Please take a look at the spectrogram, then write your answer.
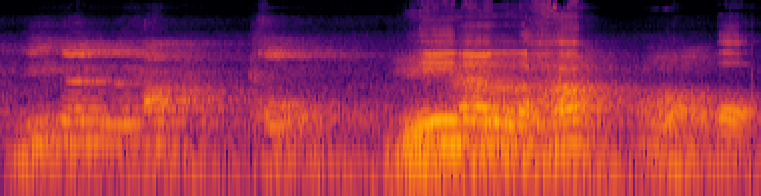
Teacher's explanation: huruf akhir yang ditasydid dan dia ditahan 1 detik. Jangan 1 menit. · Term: qalqalah kubra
